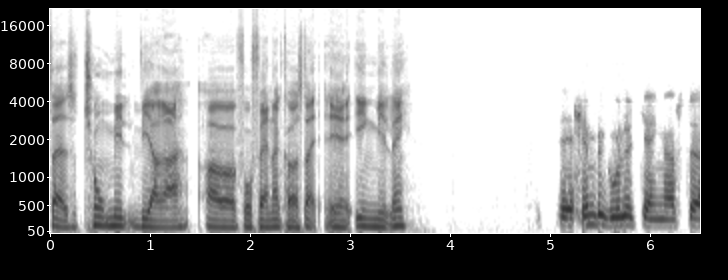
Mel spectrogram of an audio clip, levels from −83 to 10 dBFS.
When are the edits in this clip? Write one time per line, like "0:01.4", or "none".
0:05.2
